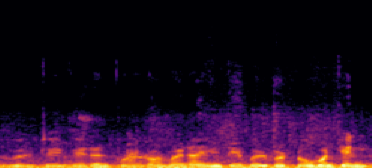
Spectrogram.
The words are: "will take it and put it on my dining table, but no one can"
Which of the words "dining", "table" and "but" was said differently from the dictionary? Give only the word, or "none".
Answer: dining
